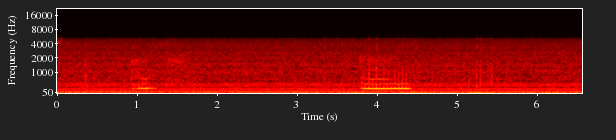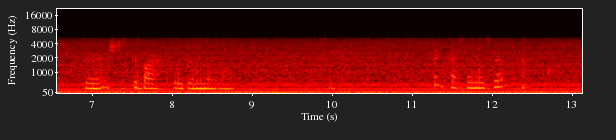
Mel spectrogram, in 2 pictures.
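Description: A young woman speaks softly close by, in short bursts.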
